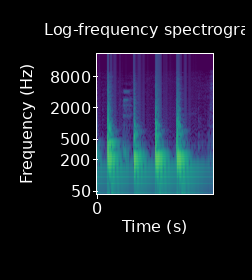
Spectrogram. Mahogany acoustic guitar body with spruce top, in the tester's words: it sounds pretty good no matter where you tap on it it's got good tap tones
